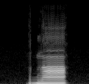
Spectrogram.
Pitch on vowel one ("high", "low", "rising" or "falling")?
high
